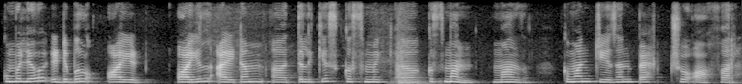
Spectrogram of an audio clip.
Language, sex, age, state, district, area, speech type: Kashmiri, female, 30-45, Jammu and Kashmir, Shopian, rural, read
